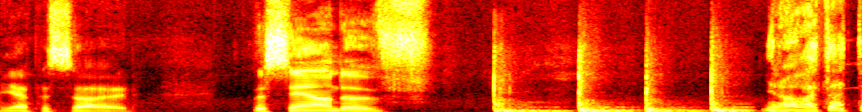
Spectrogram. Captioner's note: metal clanking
